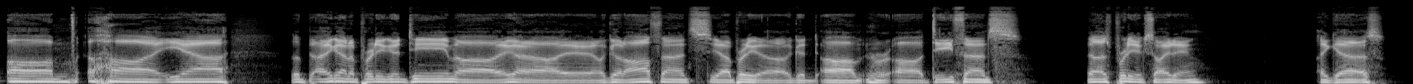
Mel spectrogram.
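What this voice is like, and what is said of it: Flat, unenthusiastic mock delivery. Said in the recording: “hear the excitement in his voice, can't you? ... Does not sound thrilled”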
